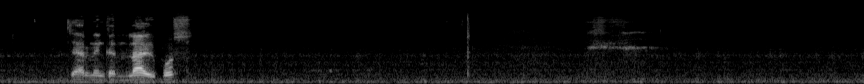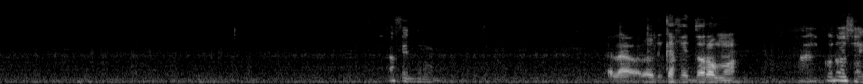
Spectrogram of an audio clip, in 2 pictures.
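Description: A car engine hums low and steady, heard from inside the car.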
